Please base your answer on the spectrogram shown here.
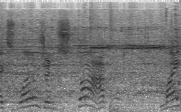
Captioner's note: crowd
